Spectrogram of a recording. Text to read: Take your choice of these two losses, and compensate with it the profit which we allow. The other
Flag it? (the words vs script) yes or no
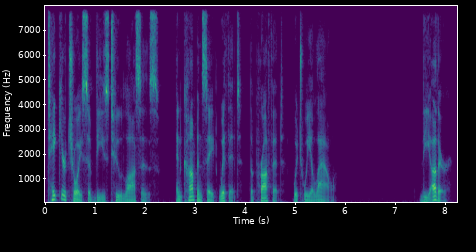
no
